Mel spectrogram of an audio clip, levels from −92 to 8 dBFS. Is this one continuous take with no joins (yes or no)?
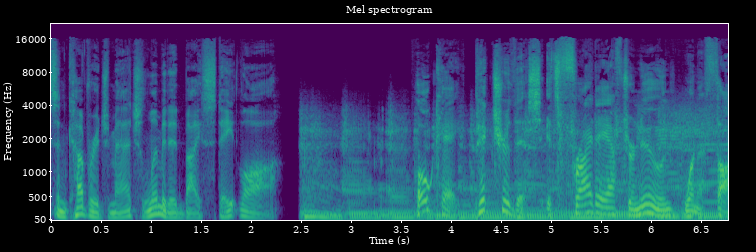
no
